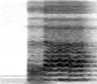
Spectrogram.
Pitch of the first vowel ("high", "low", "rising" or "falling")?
high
